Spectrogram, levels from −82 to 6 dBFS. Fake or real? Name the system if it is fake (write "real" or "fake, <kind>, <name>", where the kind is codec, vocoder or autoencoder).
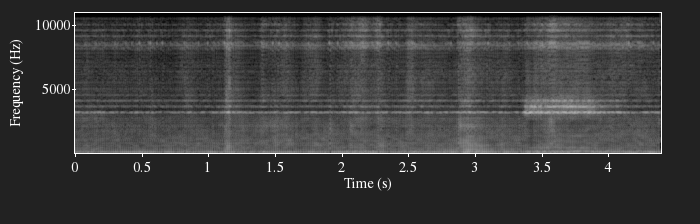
fake, vocoder, Vocos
